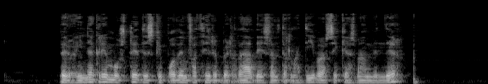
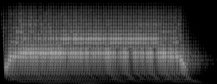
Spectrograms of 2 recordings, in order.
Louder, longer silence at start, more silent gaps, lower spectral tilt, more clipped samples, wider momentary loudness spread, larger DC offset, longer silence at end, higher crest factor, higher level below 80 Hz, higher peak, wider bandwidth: second, -25 LUFS vs -22 LUFS; first, 0.6 s vs 0.05 s; neither; first, -5 dB/octave vs 3.5 dB/octave; neither; about the same, 4 LU vs 3 LU; neither; first, 0.7 s vs 0.25 s; about the same, 18 dB vs 20 dB; first, -46 dBFS vs -74 dBFS; about the same, -8 dBFS vs -6 dBFS; second, 11.5 kHz vs over 20 kHz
